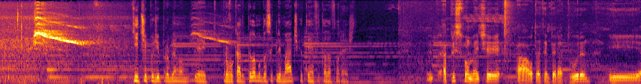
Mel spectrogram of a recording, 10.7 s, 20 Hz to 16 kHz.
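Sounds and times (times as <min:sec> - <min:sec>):
harpy eagle chick whistling call: 0:00.6 - 0:01.6, 0:03.2 - 0:04.0
speech: 0:02.2 - 0:06.2, 0:07.1 - 0:10.6.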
